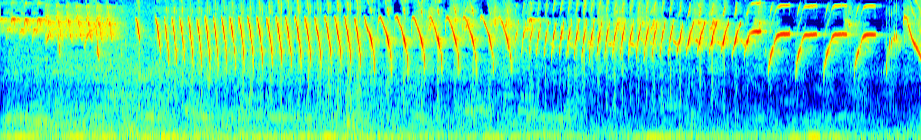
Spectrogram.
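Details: Singing canary, meant to prompt other birds to sing: a brief high trill, a pause, then a long rapid rattle of downswept notes that shifts pace midway and ends in slower, looping whistled sweeps.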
